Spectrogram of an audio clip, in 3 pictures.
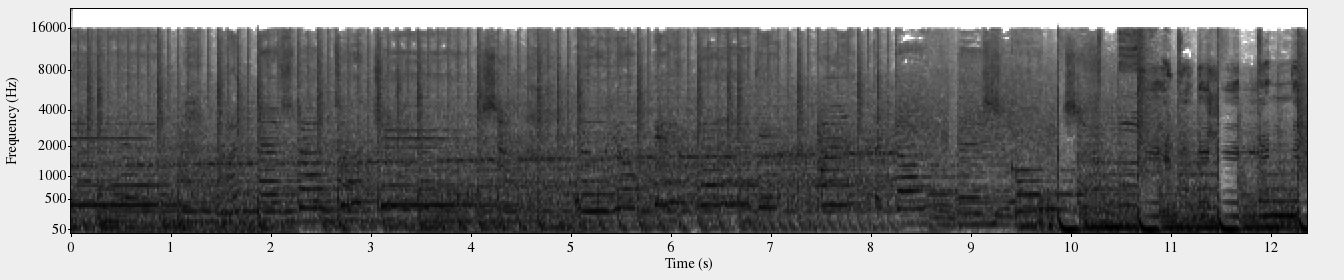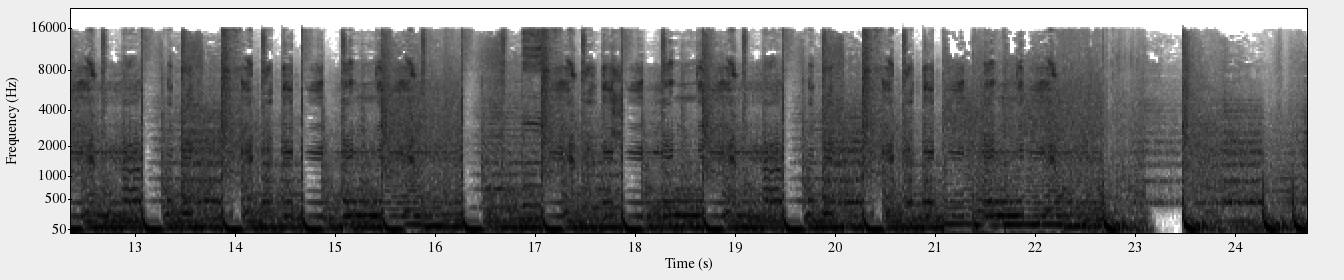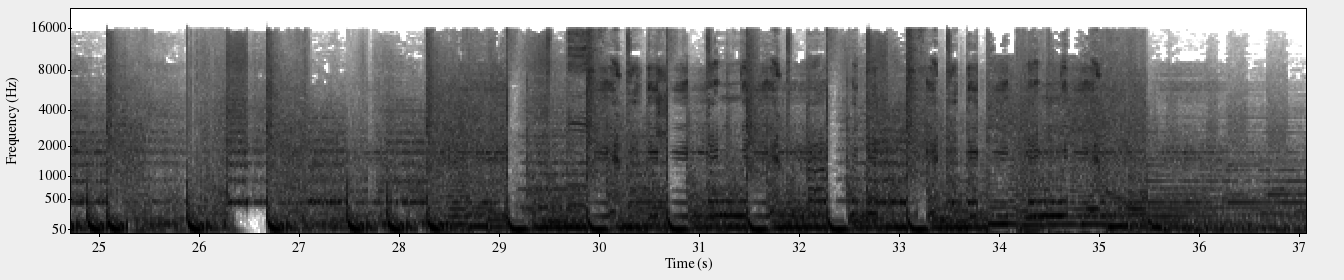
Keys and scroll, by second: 9.4 Delete, 15.9 ctrl+z, 24.1 Delete.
